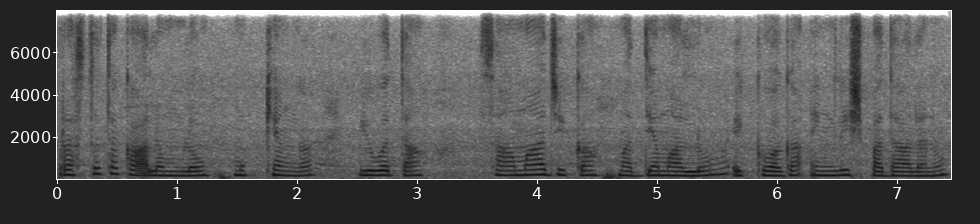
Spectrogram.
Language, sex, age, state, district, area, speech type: Telugu, female, 18-30, Telangana, Jayashankar, urban, spontaneous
